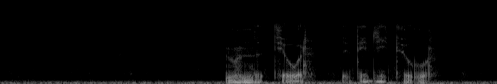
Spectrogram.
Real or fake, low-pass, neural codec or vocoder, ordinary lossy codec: fake; 7.2 kHz; autoencoder, 22.05 kHz, a latent of 192 numbers a frame, VITS, trained on many speakers; none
